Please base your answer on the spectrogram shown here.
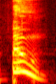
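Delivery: loud, high "boom"; imitated door bang. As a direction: burst out a door-slam noise. Mimics the door bursting open.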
